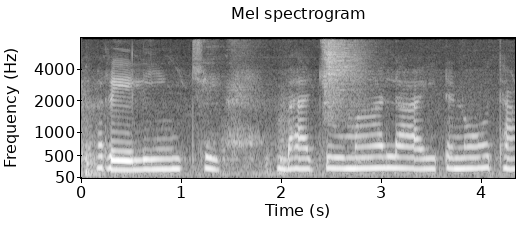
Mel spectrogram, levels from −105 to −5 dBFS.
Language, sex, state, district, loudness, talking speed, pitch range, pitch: Gujarati, female, Gujarat, Gandhinagar, -13 LUFS, 85 wpm, 220-235 Hz, 225 Hz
